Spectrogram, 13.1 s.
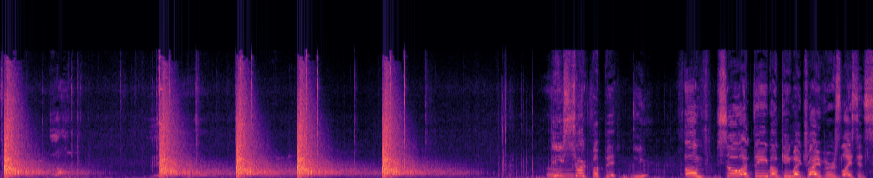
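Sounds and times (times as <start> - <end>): gunshot blasts: 0.0 - 1.4, 2.4 - 7.1.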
